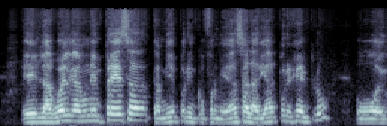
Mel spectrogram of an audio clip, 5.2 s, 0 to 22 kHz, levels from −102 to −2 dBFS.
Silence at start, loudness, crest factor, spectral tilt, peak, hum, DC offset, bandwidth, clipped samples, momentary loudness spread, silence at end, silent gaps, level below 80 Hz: 0.3 s; -22 LUFS; 16 dB; -5 dB/octave; -6 dBFS; none; under 0.1%; 17 kHz; under 0.1%; 12 LU; 0 s; none; -66 dBFS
